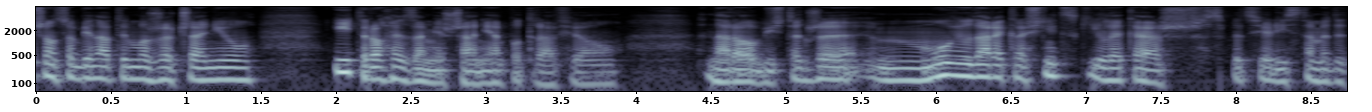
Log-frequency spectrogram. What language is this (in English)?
Polish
